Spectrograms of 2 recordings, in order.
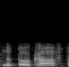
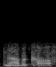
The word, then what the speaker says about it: Nabokov: I know his name is pronounced Nabokov, but I don't care. I'm American, and it's Nabokov because that's how Sting says it in that stupid song.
